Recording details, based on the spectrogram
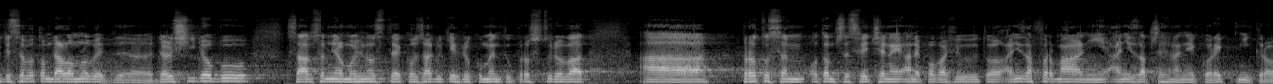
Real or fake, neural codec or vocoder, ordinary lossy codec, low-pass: real; none; AAC, 48 kbps; 14.4 kHz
